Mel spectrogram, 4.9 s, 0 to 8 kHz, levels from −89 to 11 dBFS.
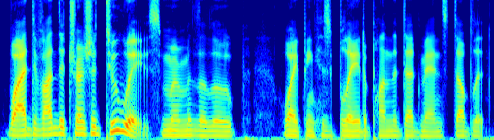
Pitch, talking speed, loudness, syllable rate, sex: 115 Hz, 205 wpm, -23 LUFS, 6.3 syllables/s, male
